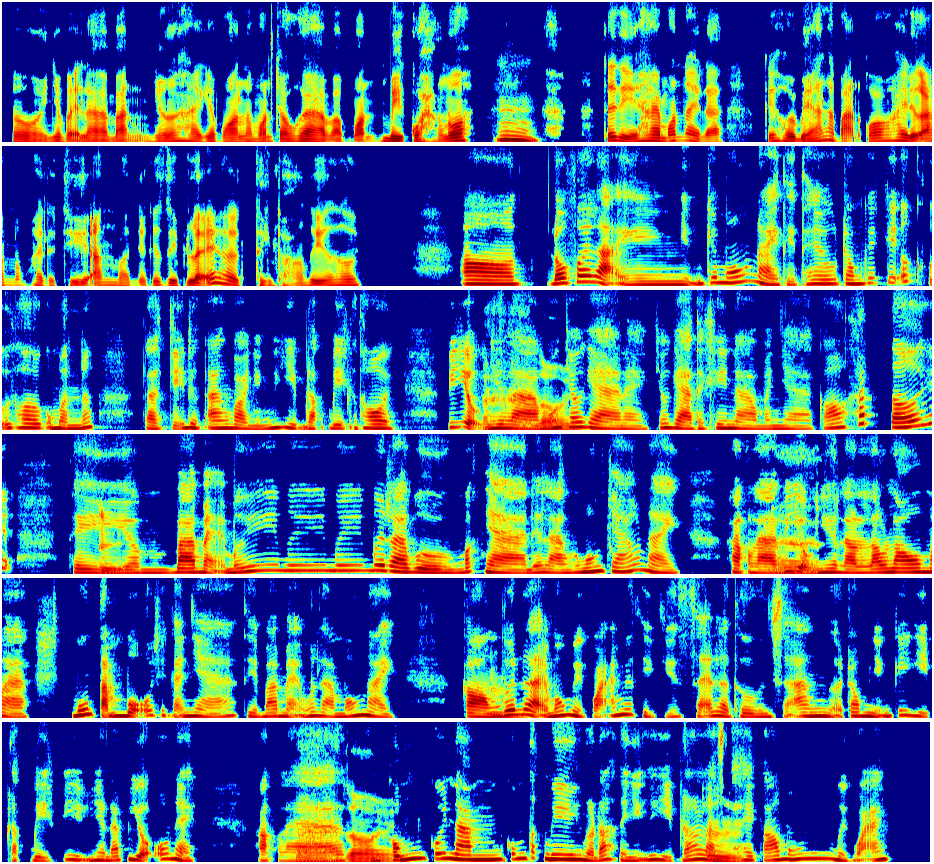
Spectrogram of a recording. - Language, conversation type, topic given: Vietnamese, podcast, Món ăn gia truyền nào khiến bạn nhớ nhà nhất?
- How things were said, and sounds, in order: none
